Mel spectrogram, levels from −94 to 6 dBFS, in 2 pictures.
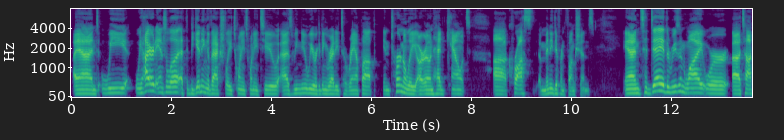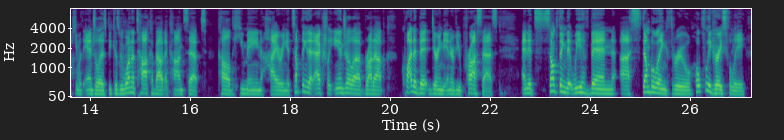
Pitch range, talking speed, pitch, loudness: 125-155 Hz, 170 wpm, 135 Hz, -21 LUFS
